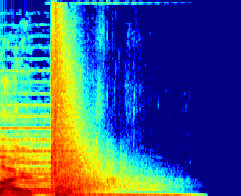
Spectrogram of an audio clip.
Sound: gun fires

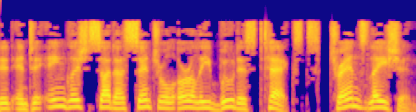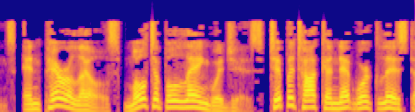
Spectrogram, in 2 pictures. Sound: multiple Languages

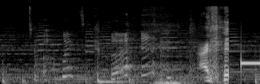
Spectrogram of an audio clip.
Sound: laughing; beep

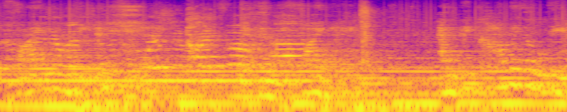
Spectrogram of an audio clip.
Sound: shouting

